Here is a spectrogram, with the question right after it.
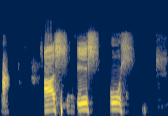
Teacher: Ya, itu huruf shin. Dan rokhawah bila dimatikan atau disukunkan, huruf shin itu mengalir, jadi nggak terhenti.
